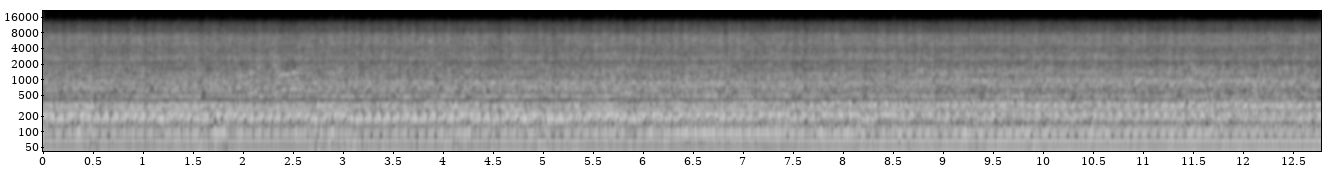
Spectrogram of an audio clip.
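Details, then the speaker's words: Turbo LS Camaro first fire after an injector issue: V8 catches right away and settles into a steady, even lope with a firm regular pulse; healthy idle, sounds really good. "Since it started with no well and just she sounds good right off. Sounds really good."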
